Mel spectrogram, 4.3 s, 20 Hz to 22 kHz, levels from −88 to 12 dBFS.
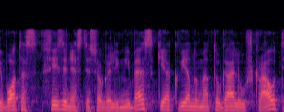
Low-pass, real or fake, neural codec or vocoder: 7.2 kHz; fake; codec, 16 kHz, 4.8 kbps, FACodec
